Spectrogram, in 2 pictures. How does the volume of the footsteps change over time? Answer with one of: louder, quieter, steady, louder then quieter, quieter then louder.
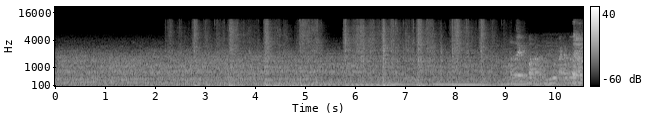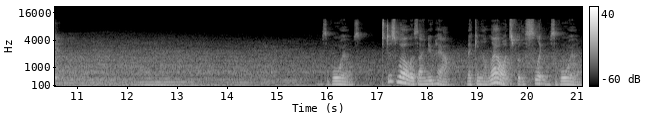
steady.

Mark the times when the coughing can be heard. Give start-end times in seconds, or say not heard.
9.1-10.7.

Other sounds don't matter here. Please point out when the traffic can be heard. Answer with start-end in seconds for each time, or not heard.
0.0-21.0.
